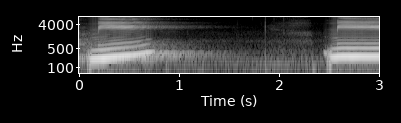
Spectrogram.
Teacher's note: ya sukun yang sebelumnya berbaris kasrah maka huruf mim kita panjangkan dua harakat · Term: Thobi'i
